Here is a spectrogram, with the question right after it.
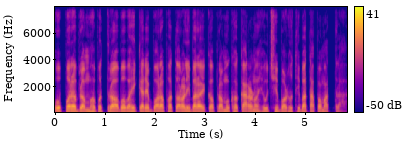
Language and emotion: Odia, neutral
